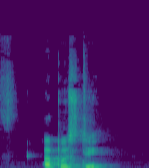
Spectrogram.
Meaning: to post, station (place in a position)
- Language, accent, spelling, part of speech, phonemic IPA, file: French, France, aposter, verb, /a.pɔs.te/, LL-Q150 (fra)-aposter.wav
